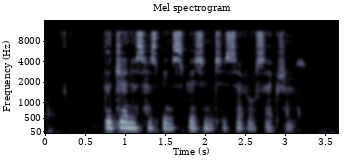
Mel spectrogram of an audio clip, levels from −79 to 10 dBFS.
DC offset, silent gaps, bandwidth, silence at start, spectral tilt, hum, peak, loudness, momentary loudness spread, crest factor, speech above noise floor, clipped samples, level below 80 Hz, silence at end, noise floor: under 0.1%; none; 12 kHz; 0.75 s; -3 dB/octave; none; -4 dBFS; -20 LUFS; 17 LU; 20 dB; 39 dB; under 0.1%; -62 dBFS; 0.45 s; -61 dBFS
